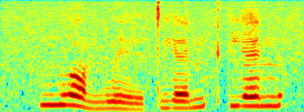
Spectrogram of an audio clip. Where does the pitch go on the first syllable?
falling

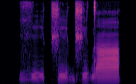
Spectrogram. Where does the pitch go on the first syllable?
low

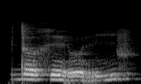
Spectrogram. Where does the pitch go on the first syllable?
falling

